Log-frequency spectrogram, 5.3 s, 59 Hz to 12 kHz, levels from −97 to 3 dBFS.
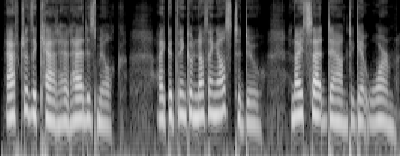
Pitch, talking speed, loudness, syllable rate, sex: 205 Hz, 245 wpm, -19 LUFS, 5.6 syllables/s, female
